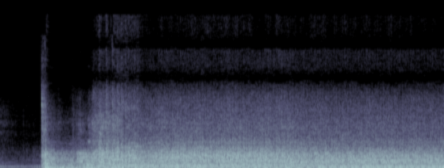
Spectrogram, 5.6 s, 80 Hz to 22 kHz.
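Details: Massey Ferguson Super 90 diesel, first test run after new head gasket, planed head, new fuel shutoff valve and rubber fuel line, with a little throttle: cranks briefly, catches cleanly, settles into a steady, even idle with no misses or knocks.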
